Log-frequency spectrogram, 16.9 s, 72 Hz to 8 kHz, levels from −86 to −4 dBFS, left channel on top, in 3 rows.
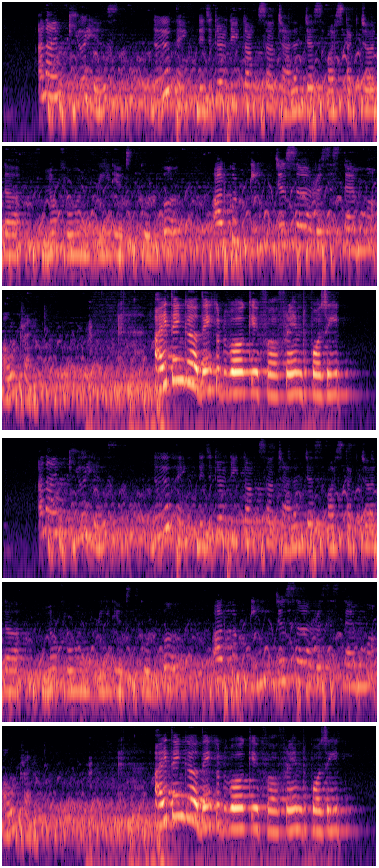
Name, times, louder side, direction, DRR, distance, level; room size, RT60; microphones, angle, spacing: voice 1, 0.5-1.6 2.2-5.9 6.2-8.3 8.8-11.8, left 2 dB, 50° left, 7 dB, 1.2 m, -30 dB
sound 1, 0.6-13.7, left 2 dB, 85° left, 1.4 m, -30 dB
voice 2, 13.5-16.3, left 3 dB, 70° left, 10 dB, 1.6 m, -17 dB
27.0 x 24.0 x 6.2 m, 0.67 s
head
